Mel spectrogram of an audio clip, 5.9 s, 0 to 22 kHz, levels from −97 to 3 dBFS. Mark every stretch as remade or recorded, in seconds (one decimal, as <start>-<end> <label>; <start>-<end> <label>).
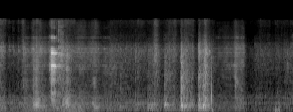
0.0-0.5 recorded; 0.5-1.1 remade; 1.1-1.5 recorded; 1.5-2.2 remade; 2.2-4.3 recorded; 4.3-4.9 remade; 4.9-5.9 recorded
